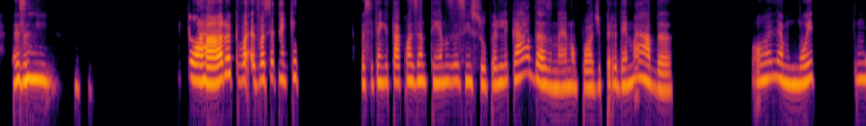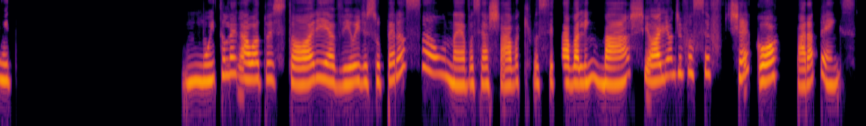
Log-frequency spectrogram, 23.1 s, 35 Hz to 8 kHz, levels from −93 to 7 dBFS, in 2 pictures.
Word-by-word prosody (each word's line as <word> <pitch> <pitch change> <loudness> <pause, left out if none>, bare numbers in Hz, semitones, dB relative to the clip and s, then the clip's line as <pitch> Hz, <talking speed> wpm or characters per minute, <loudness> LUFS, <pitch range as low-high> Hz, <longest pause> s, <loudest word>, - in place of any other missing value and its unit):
É 240 - 0
sim, 250 - +4
hum. 255 -5 +2 1.8
Claro 250 +3 +8
que - - -14
a 255 -1 +1
você 260 +3 -1
tem 270 -2 -4
que 290 +4 -6 0.8
você 225 -1 -7
tem 240 - -1
que 235 - -5
estar 235 0 -1
com 255 - -4
as 250 0 -1
antenas 240 -1 -3
assim 245 0 -4
super 215 -1 -6
ligadas 255 -2 -1
né 190 0 -4
não 195 0 -4
pode 190 +1 -5
perder 210 -1 -4
nada. 210 -9 -1 1.0
Olha 270 +1 -3
muito 230 +3 0 0.5
muito 260 -2 -3 2.2
muito 245 +6 -1
legal 320 -5 +2
a 265 0 +3
tua 270 +2 -6
história 240 +2 +2
a - - -1
viu 215 +2 -1
e 245 - -1
de 235 0 -3
superação 335 - -3
né 215 -4 0
você 220 +1 -7
achava 220 +1 -2
que - - -23
você 225 0 -9
estava 230 -1 +2
ali 225 +1 +3
embaixo 235 +1 0
e - - 0
olha 255 +6 +4
onde 330 +1 -5
você 340 0 -5
f 330 - -11
chegou 285 - +3 0.2
parabéns. 220 +1 -2
245 Hz, 135 wpm, -22 LUFS, 225-270 Hz, 2.2 s, Claro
